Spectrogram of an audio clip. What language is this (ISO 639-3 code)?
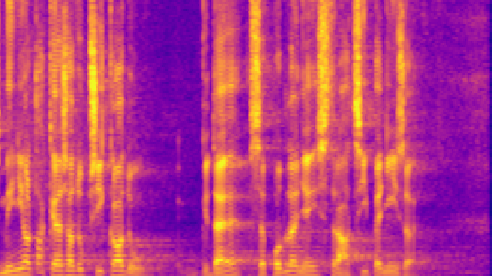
ces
